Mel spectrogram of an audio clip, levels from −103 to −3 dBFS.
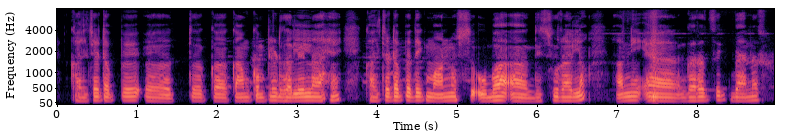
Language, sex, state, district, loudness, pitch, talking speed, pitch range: Marathi, male, Maharashtra, Dhule, -30 LUFS, 115 Hz, 145 wpm, 110-120 Hz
